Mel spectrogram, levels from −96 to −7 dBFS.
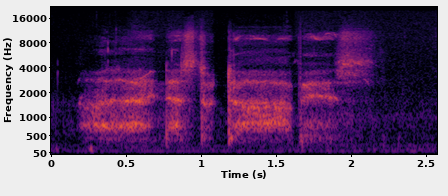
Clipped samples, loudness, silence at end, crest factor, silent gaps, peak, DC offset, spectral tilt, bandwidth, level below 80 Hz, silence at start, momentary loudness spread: under 0.1%; -43 LUFS; 0 s; 18 dB; none; -26 dBFS; under 0.1%; 0.5 dB/octave; over 20 kHz; -88 dBFS; 0.15 s; 6 LU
